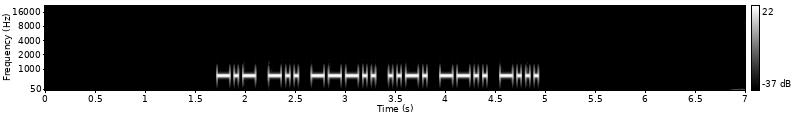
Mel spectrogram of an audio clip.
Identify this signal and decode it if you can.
Morse code, heard as a keyed tone, about 27 wpm, 700 Hz. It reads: KD8FZB
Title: USA Call Signs - 6 Characters - 28wpm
